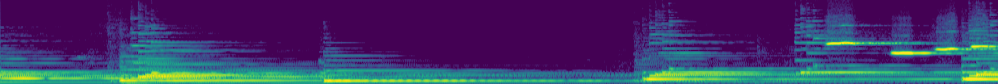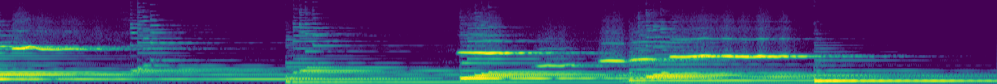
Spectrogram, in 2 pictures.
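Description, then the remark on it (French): A gentle orchestral film-score passage with soft sustained chords, over which a thin, pure whistled melody glides in slow, sliding phrases, among lighter sounds such as flute and harp. There are no voices. “Et au final, des sonorités beaucoup plus légères comme la flûte, la harpe, le sifflement reviennent jaillir au milieu du film et là, nous retrouvons Perdri, je trouve.”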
